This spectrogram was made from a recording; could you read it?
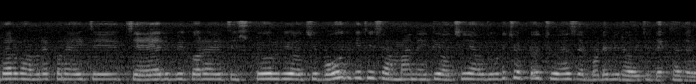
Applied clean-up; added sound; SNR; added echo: none; none; none; reverberation time 0.7 s.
